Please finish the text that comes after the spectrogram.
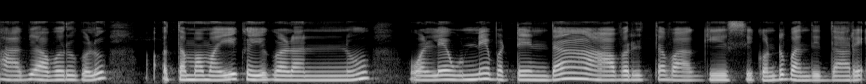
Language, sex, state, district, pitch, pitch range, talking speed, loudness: Kannada, female, Karnataka, Mysore, 210 Hz, 200-220 Hz, 70 wpm, -16 LUFS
